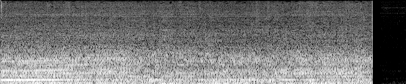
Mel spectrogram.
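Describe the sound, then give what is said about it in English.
An Alfa Romeo SZ, owned by SZ expert Adrian Jardine of Specialist Alfa Aid in Maidenhead, drives on bends, its engine a loud, steady low rumble with a faint hum for nearly four seconds before the sound cuts off abruptly. No one speaks. “The car I'm driving belongs to one of the world's leading SZ experts, Adrian Jardine of Specialist Alfa Aid, based in Maidenhead.”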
